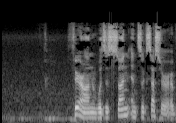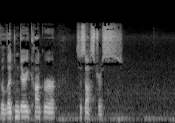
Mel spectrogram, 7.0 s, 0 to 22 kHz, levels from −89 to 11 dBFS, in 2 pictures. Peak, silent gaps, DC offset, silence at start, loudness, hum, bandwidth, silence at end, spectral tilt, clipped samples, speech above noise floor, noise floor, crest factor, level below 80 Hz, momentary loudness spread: 0 dBFS; none; under 0.1%; 0.9 s; -15 LUFS; none; 11.5 kHz; 1.05 s; -2 dB/octave; under 0.1%; 32 dB; -49 dBFS; 18 dB; -54 dBFS; 12 LU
